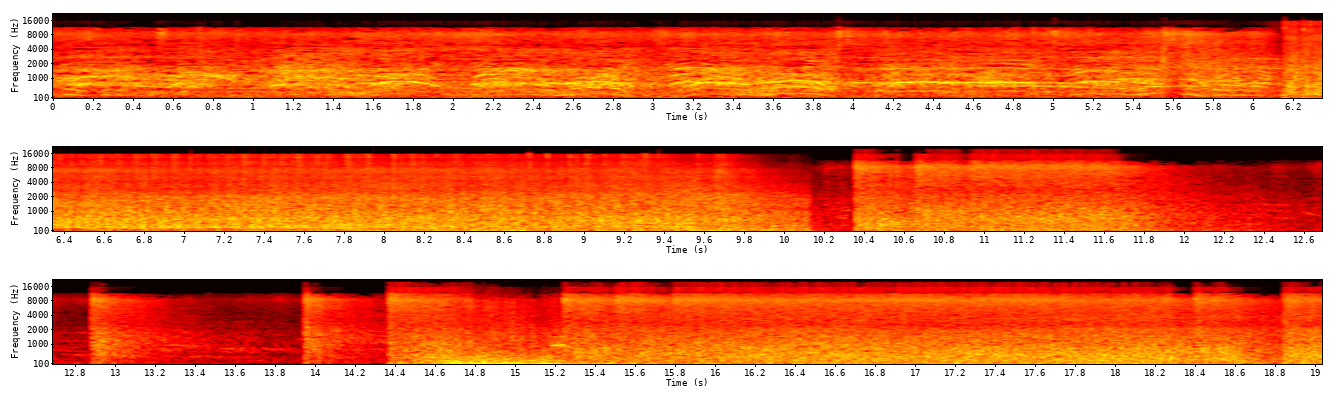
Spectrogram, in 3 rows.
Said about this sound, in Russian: Это митинг 3 апреля в Каховке после назначения российскими силами своего человека главой города. Солдатам не понравилось то, что люди вышли на протест, их разогнали выстрелами и гранатами.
